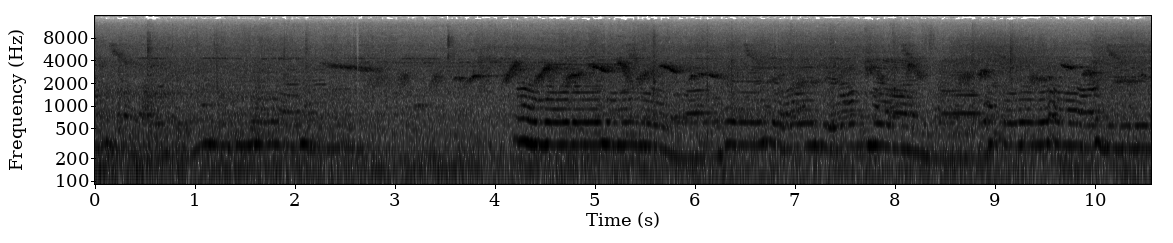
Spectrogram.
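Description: A man chants slowly in a steady, low voice.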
